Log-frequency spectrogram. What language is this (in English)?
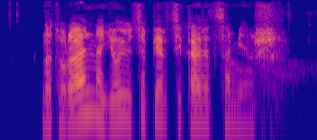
Belarusian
